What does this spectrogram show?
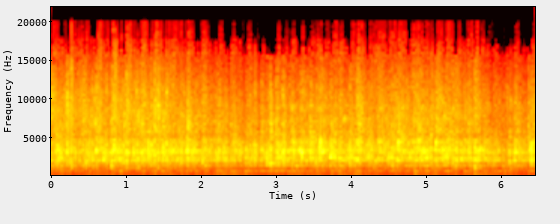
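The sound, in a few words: whisking sugar into a mixture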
